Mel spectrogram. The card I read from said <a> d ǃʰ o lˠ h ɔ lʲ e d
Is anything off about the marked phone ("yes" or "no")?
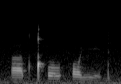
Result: no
